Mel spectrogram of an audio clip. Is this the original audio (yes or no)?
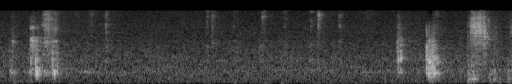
no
